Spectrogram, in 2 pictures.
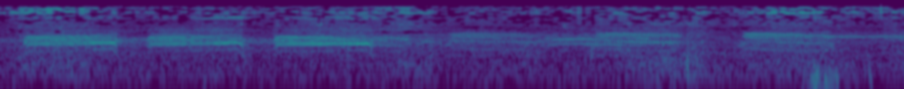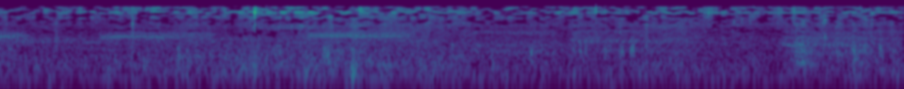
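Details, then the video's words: Crows feeding on a snack between breakfast and lunch give a steady run of about a dozen short, hoarse, nasal caws, the first ones louder and the later ones softer. A brief thump is heard midway, with outdoor background hiss. "Krähenbrunch /crow`s brunch"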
